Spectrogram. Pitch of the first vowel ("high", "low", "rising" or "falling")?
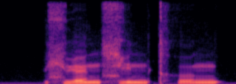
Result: falling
